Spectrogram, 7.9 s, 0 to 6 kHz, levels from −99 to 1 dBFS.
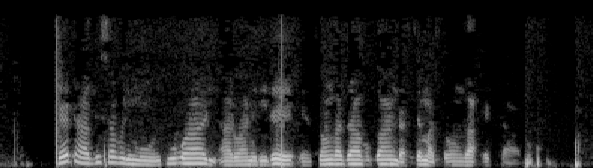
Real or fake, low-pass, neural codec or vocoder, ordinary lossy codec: real; 5.4 kHz; none; MP3, 24 kbps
